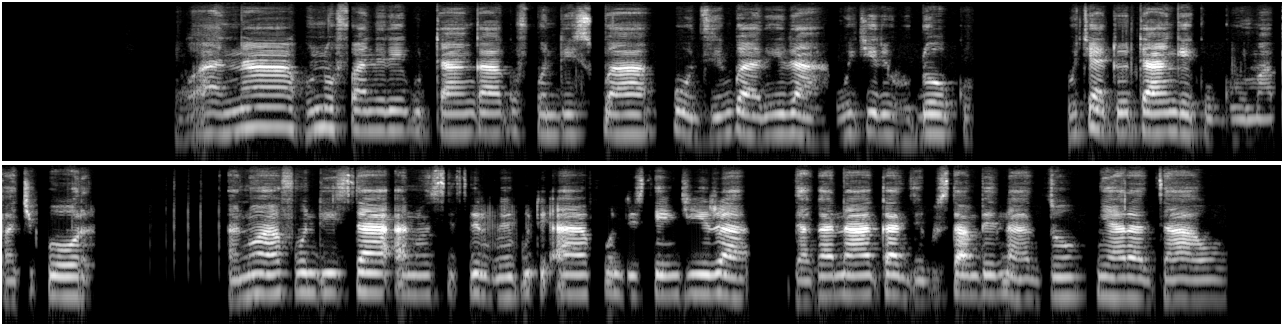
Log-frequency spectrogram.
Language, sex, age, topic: Ndau, male, 25-35, education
